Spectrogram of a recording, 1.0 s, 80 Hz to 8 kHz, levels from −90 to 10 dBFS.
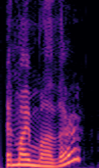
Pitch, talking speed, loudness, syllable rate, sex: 230 Hz, 180 wpm, -15 LUFS, 6.5 syllables/s, female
